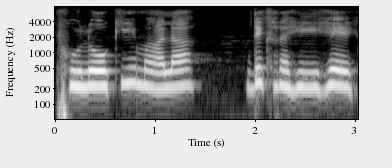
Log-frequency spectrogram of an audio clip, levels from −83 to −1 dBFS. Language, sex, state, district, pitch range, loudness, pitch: Hindi, female, Madhya Pradesh, Bhopal, 215-235 Hz, -14 LUFS, 225 Hz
